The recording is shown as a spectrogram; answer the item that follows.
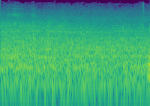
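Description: Steady motorbike traffic noise on a city street, an even rumble with no single event standing out.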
